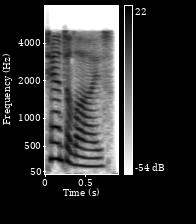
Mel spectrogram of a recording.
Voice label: "tantalize", English

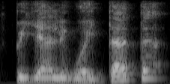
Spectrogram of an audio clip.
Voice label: "piyalli ueyitata", Náhuatl; hola abuelo; hello grandfather

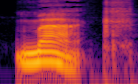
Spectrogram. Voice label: "mack", English; noun

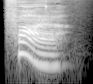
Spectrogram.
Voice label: "fire", British; AmericanBritish

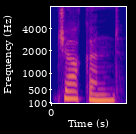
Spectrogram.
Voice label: "jocund", American English; ɑː - ɒ

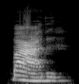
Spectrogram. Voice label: "baru̷", Mazahua; INALI; AprendeMazahua

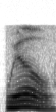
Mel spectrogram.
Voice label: "will", English; verb; Ingles; i-ɪ

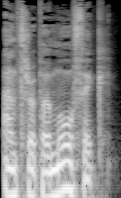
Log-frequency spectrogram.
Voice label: "anthropomorphic", British; ɔːr - ɔː; English

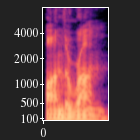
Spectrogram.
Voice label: "on the run" idiom

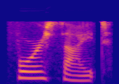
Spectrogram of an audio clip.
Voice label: "foresight", English

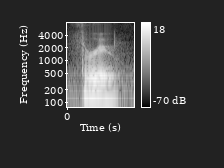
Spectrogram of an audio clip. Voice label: "through", American English; easypronunciation

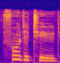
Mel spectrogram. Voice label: "fortitude", American; AmericanBritish

